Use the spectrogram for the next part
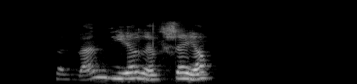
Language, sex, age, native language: Icelandic, male, 10, Icelandic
